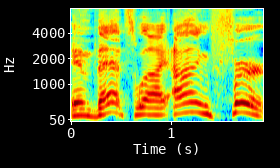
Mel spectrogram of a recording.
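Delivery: high, slow, smug voice. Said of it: "open the door and be like".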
